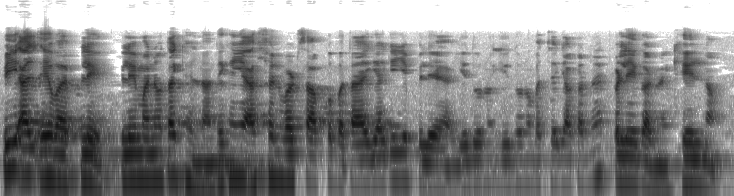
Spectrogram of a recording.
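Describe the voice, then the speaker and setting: Teacher spelling English words, dull audio. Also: male voice, medium pitch, fast, few pauses. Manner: spells words letter by letter, then repeats and translates; asks rhetorical questions to the class. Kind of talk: explaining English vocabulary to children.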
